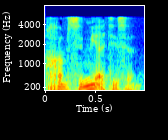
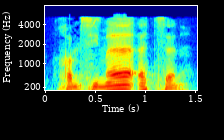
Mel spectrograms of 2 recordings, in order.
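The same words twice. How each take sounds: First: The vowel after the m is a short i. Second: The vowel after the m is a long a. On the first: The speaker calls it right. "لا 500 سنة" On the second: The speaker calls it wrong. "من ليس من الفصاحة تقول 500 سنة"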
